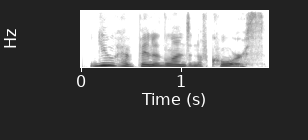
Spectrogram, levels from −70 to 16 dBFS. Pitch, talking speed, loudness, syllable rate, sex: 225 Hz, 225 wpm, -15 LUFS, 5.3 syllables/s, female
